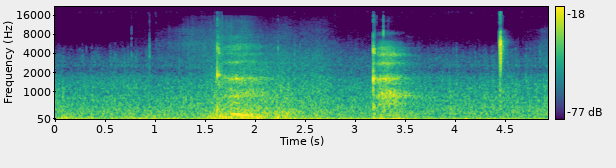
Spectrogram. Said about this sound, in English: The sound of my breathing.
